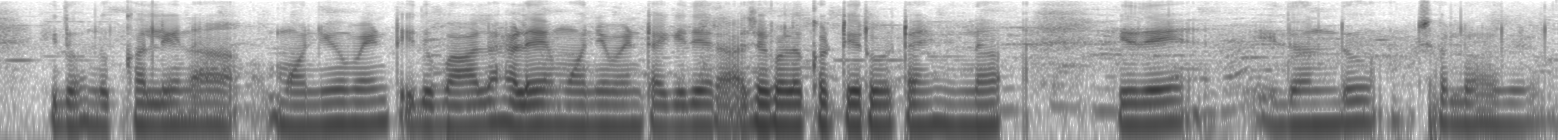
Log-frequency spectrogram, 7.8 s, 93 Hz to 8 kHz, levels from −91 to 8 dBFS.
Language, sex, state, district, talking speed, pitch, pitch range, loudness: Kannada, male, Karnataka, Belgaum, 125 wpm, 150 Hz, 145-160 Hz, -22 LUFS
